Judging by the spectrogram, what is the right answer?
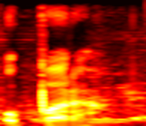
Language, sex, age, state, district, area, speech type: Punjabi, male, 18-30, Punjab, Shaheed Bhagat Singh Nagar, rural, read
